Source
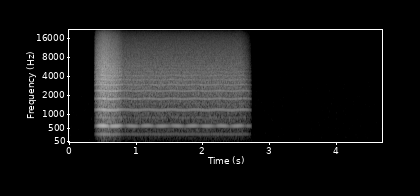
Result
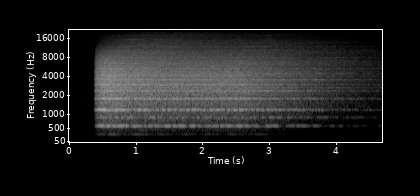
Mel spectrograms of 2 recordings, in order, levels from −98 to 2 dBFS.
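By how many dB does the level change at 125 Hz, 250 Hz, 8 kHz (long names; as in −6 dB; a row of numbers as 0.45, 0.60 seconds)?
can't be measured, below −20 dB, −8.5 dB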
